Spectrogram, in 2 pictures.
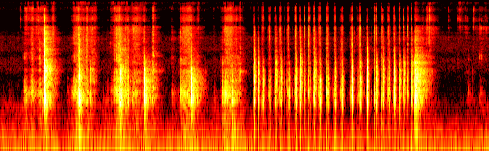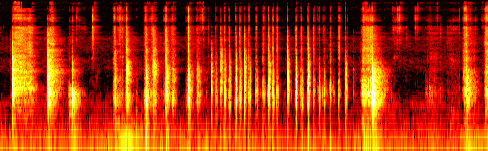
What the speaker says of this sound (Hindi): आपने बारीक बारीक प्याज काटना है।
